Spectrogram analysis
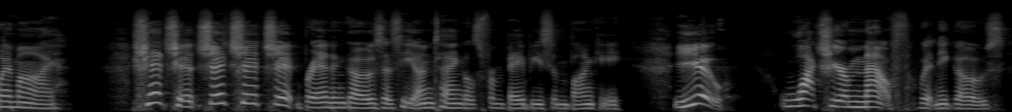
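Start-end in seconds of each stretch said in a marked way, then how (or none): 1.3-3.0 panicked cursing. A narrator's reading. Brandon cursing in the wrecked car, high panicked yelling. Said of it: "screaming their heads off". 6.7-9.1 louder, slow scolding; raised voice. A narrator's reading. Grandmother scolding Brandon for swearing, slow raised voice. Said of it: "first time I ever heard her raise her voice".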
